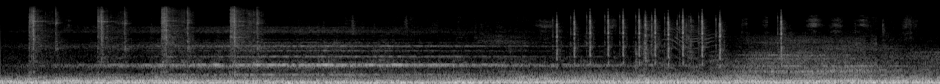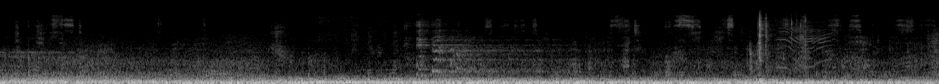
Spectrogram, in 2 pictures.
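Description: Footsteps patter quickly across a wooden floor.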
